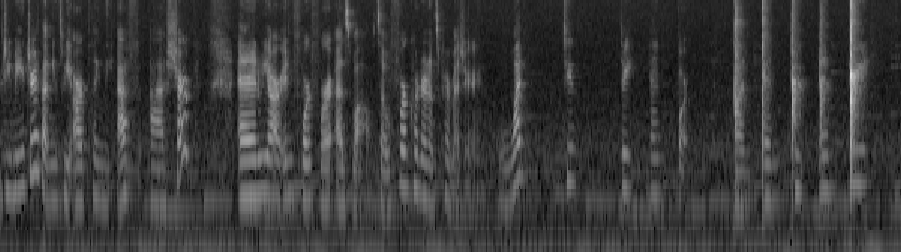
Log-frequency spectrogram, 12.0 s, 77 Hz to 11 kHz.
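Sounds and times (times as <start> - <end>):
hand claps: 9.8 - 11.6.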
